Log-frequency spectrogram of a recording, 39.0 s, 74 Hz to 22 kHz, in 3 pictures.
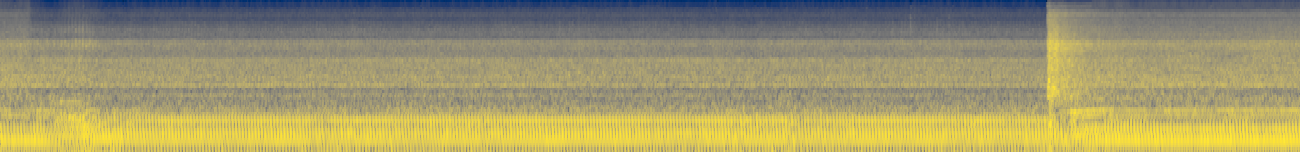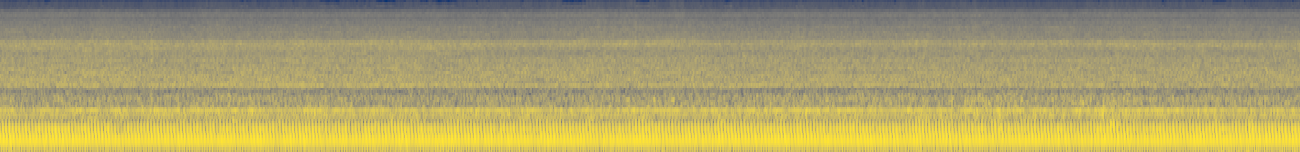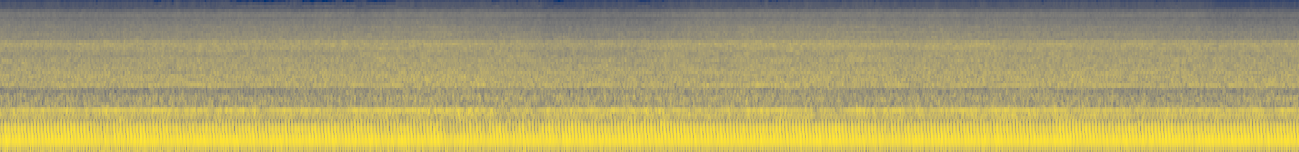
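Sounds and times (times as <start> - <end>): hiss of spraying water: 0.0 - 0.4, 10.5 - 38.9
pressure washer engine running: 0.0 - 2.4, 10.1 - 38.9.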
